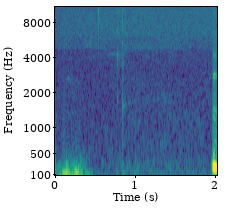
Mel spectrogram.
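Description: Near silence: a pause with a brief faint low rumble at the start and a couple of faint clicks.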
